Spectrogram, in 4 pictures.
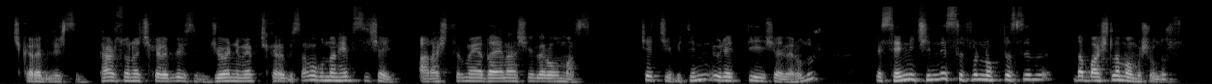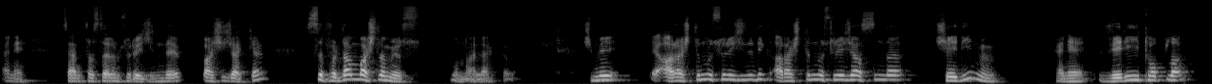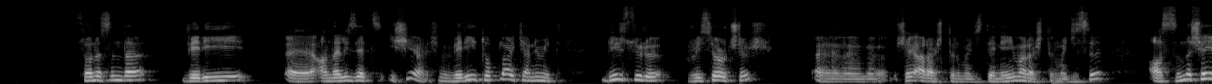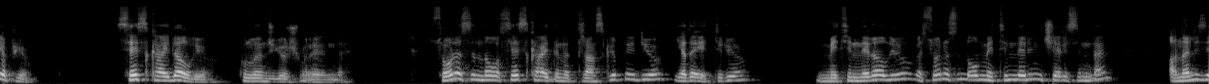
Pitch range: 155-215 Hz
